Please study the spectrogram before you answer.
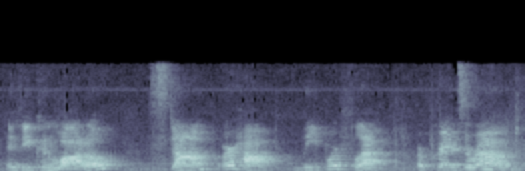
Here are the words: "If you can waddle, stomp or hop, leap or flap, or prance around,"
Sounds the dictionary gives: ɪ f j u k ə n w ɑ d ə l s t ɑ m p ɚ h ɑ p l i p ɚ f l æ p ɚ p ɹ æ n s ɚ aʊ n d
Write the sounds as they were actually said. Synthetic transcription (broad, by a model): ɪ f j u k ə n w ɑ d l s t ɑ m p ɚ h ɑ p l i p ɚ f l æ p ɚ p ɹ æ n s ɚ aʊ n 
